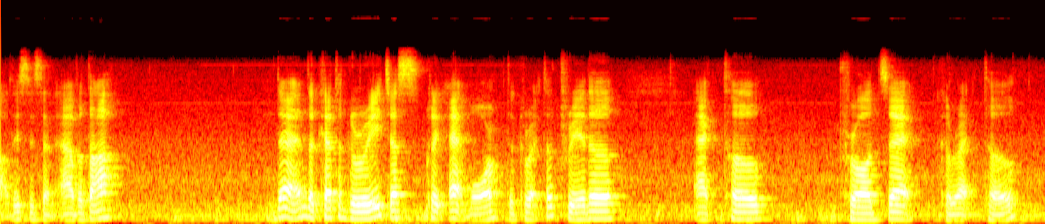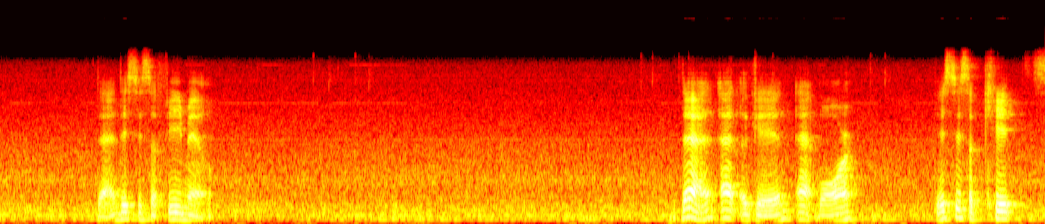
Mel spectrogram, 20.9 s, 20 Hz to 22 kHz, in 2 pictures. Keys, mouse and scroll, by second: 3.6 click, 9.3 click, 10.1 click, 11.7 click, 12.7 scroll up 1, 13.5 click, 14.0 click, 16.8 click, 17.2 click, 17.4 click, 18.0 click, 18.7 right click, 19.1 click.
